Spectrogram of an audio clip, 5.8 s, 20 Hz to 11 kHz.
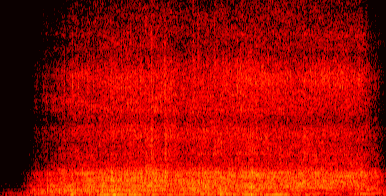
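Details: Old Hornby Class A4 Mallard model locomotive, after repair of a botched DCC conversion, final test with tender body refitted: steady, even whir from the small motor with no knocks or catches; runs smoothly and sounds healthy.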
